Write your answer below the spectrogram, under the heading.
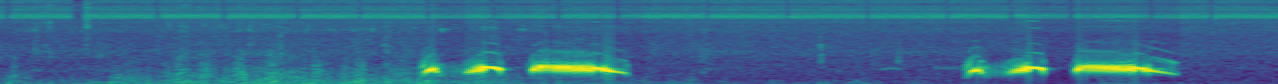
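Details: Spotted dove calling as a decoy: two cooing phrases about three seconds apart, each of two short notes then a drawn-out, mellow, slightly falling coo, over low rumbling background noise.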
